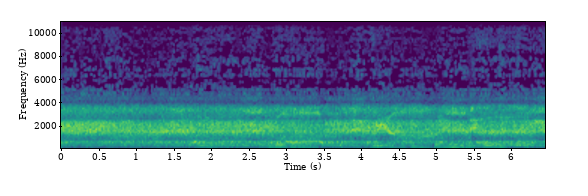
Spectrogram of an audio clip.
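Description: Film soundtrack played back with a loud, steady hiss-like noise over it and faint voices underneath, sounding thin like a radio.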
